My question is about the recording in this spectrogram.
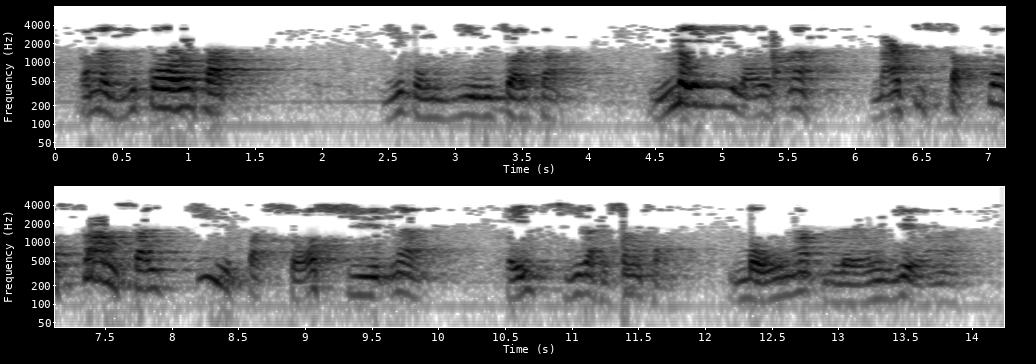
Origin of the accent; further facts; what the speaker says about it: Guangdong, China; 就算我哋广东人嚟讲咧，咁啊，亦都有好多嗰啲鄉音咧唔同嘅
